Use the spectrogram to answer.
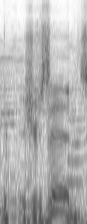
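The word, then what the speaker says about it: Fischer-Z: would pronounce the name of Fisher Z as Fisher Z, whereas in the U.K., where they're from, Z would be Zed. – Fisher Zed. So it'd be Fisher Zed, except their specific dialect, they don't pronounce the R. So it's Fish's Head.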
